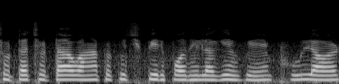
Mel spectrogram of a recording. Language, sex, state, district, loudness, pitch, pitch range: Hindi, female, Bihar, Sitamarhi, -19 LUFS, 215 Hz, 210-220 Hz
